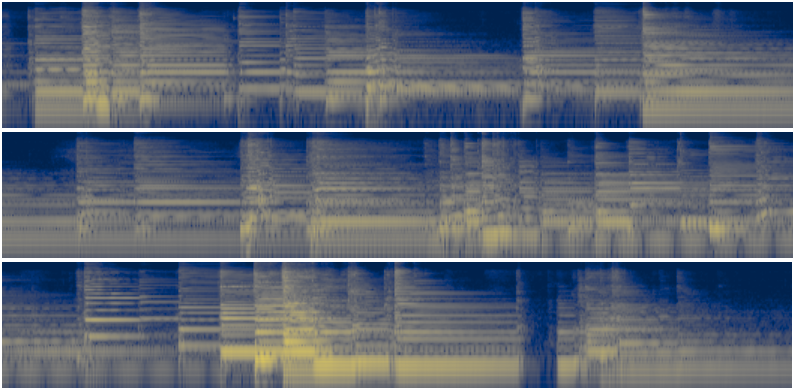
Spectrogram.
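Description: Solo guitar playing: plucked single notes and chords strike and ring out, one after another. The playing stops for a moment about two seconds before the end, then picks up again.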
